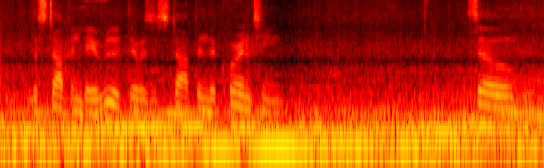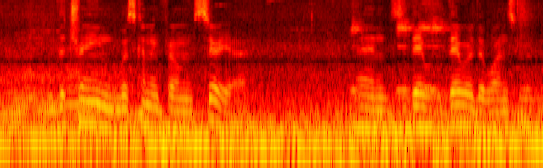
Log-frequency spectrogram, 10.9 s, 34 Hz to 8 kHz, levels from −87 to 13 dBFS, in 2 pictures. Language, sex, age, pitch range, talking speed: English, male, 30-49, 80-115 Hz, 150 wpm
